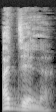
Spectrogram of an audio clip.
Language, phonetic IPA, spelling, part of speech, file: Russian, [ɐˈdʲːelʲnə], отдельно, adverb / adjective, Ru-отдельно.ogg
- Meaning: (adverb) separately (in a separate manner); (adjective) short neuter singular of отде́льный (otdélʹnyj)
